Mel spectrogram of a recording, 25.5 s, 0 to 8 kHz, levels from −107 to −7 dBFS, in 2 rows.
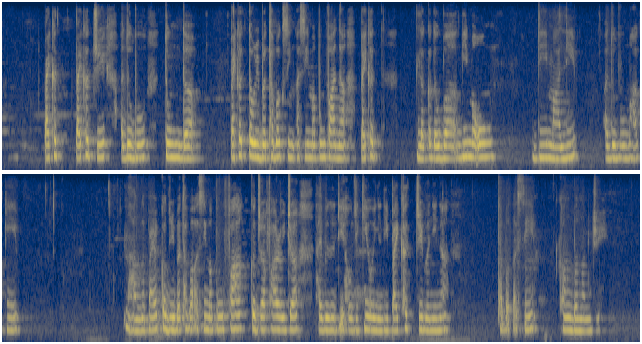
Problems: none marked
